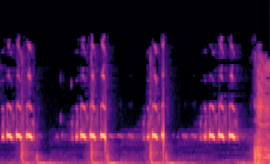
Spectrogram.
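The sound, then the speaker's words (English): A cricket chirps in quick repeated bursts, each a cluster of high, shrill pulses, about four bursts in under two seconds, clear with no talking. “Well, it's a cricket.”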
